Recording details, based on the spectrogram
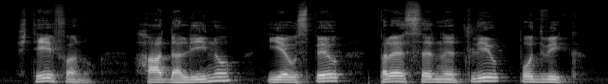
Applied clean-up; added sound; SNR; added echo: none; none; none; none.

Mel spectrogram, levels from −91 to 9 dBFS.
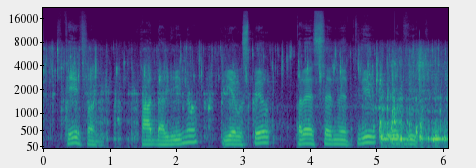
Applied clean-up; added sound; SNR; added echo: neural mask model RNNoise.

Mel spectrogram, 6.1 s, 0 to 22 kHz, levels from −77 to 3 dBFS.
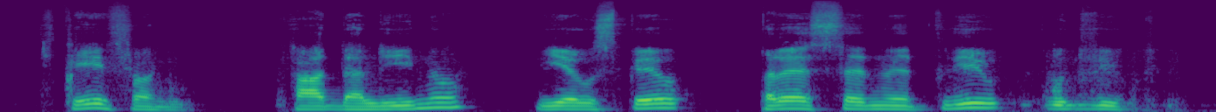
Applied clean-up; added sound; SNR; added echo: neural mask model DeepFilterNet 3.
